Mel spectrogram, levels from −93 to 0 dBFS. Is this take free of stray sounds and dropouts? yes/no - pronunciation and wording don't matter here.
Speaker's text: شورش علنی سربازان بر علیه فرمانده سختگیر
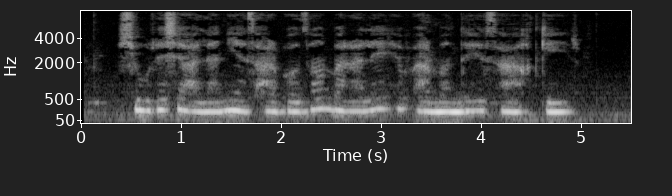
yes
